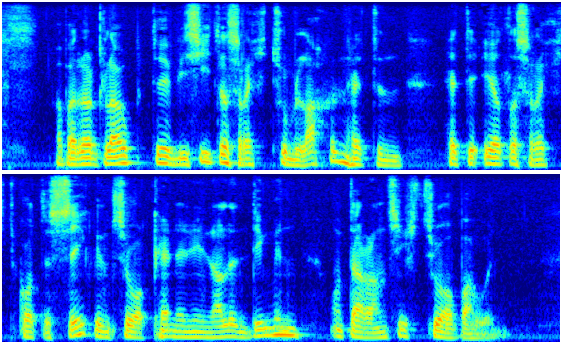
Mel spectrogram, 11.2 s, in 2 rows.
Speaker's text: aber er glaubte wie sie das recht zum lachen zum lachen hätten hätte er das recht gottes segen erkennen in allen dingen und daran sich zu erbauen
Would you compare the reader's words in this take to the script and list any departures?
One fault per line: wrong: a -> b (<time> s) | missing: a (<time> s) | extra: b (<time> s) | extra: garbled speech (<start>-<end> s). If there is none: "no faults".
missing: zum lachen (3.5 s)
extra: zu (6.7 s)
